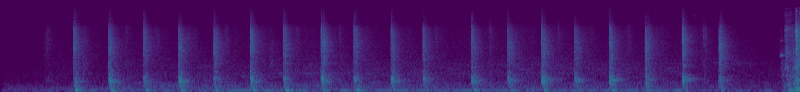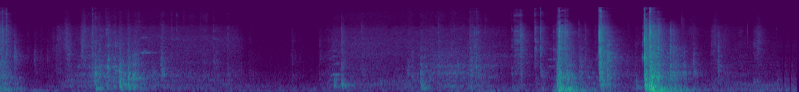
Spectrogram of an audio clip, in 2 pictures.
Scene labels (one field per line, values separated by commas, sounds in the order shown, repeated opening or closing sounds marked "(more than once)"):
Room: hallway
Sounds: footsteps, door (more than once)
